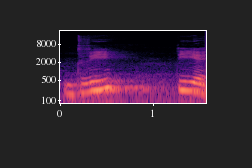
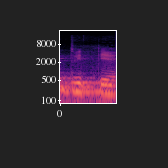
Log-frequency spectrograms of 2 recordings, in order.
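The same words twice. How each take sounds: First: द्वितीय slowly as "dvi ... tiya"; split syllables. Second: Said in the usual way. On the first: Shown as a demonstration. Teacher breaking down the conjunct, द्वितीय split slowly. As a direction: pause inside द्वितीय. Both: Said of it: "इसे बोलेंगे".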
